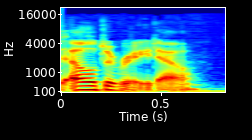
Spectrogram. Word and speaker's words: El Dorado: And it is pronounced El Dorado, so don't come for me. I know that one for a fact. I know I mispronounce a lot of stuff, but that one's not one.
